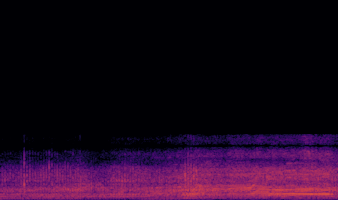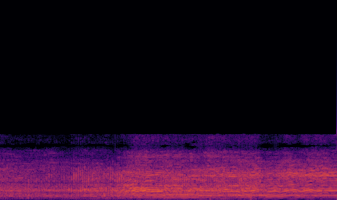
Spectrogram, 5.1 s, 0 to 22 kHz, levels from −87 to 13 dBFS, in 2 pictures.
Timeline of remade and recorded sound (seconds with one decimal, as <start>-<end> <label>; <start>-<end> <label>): 0.0-5.1 recorded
